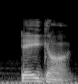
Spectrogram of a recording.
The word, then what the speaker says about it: Dagon: ancient Philistine legend of deeon the fish God Deon that's how you say it okay oh boy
